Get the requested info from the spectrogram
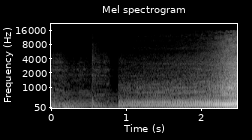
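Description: Outro music fades out, then about a second in a motor-vehicle engine sound effect cuts in and builds steadily louder for a logo sting.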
